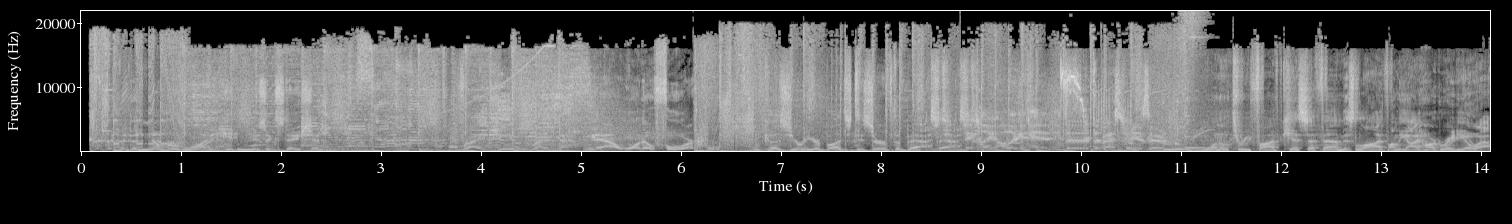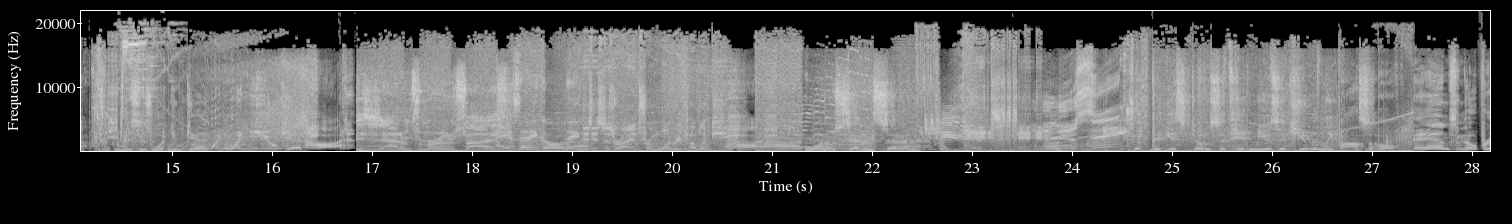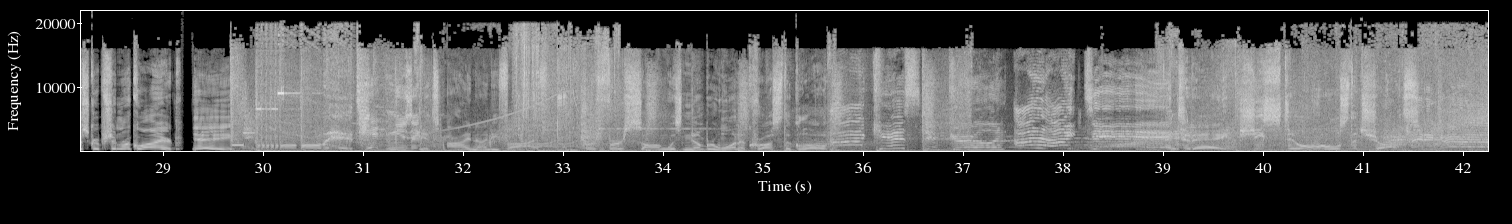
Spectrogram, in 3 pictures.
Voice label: CHR Imaging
